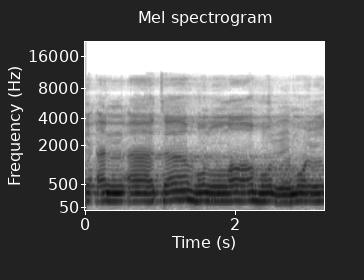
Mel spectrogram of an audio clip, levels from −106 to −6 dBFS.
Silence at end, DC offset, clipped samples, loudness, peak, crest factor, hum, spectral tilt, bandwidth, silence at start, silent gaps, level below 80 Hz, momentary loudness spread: 0 s; under 0.1%; under 0.1%; -17 LUFS; -6 dBFS; 10 dB; none; -9.5 dB/octave; 6.2 kHz; 0 s; none; -66 dBFS; 3 LU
